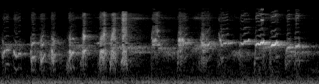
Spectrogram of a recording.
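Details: Young yellow-vented bulbul in full voice, used to prompt other birds to sing: a quick string of warbled notes that merges into a smoother, slightly higher run near the end, with a faint low hum behind.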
